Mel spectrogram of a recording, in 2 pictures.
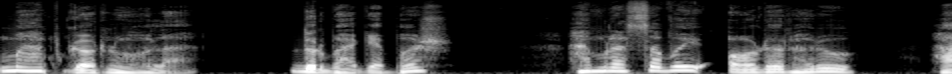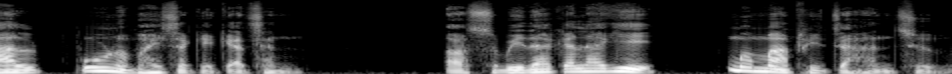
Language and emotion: Nepali, sad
